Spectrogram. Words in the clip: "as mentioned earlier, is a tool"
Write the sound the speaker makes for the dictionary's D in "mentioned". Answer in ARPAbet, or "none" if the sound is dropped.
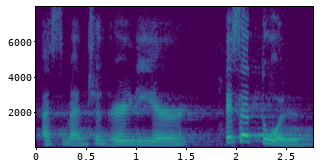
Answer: D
